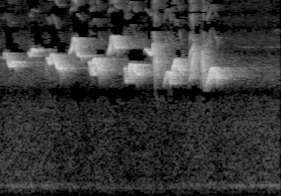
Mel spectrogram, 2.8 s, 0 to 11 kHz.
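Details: Ultramarine grosbeak (Cyanoloxia brissonii) singing strongly on 18 March, a Monday: a fast run of sweet, warbled whistled notes rising and falling over about two seconds, with a faint low hum underneath.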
